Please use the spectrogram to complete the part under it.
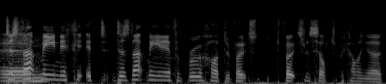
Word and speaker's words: Bruja: Okay, I'm 100% certain that's pronounced Bruja. Because it's the Spanish Bruja. – Word for witch.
